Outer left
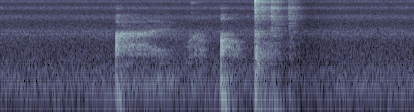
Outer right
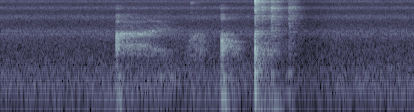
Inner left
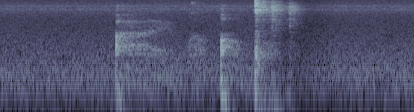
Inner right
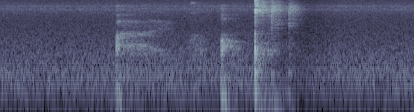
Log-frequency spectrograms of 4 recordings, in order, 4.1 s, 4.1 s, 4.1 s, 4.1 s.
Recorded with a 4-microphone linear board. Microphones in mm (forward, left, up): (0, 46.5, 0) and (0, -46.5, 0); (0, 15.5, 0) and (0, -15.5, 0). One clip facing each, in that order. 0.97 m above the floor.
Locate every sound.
1.1 s whispering: 40° left (ahead or behind), 0.9 m
2.5 s a dropped coin: 60° right (ahead or behind), 1.6 m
